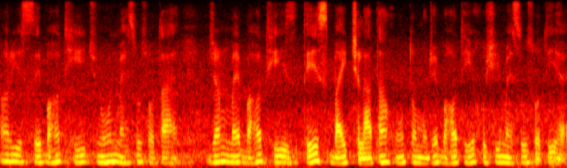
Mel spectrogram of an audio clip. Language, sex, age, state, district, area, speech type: Urdu, male, 45-60, Telangana, Hyderabad, urban, spontaneous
